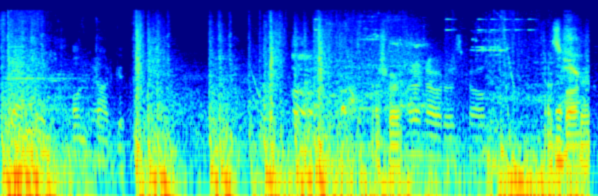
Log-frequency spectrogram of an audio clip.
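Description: Rapid gunshots ring out.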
